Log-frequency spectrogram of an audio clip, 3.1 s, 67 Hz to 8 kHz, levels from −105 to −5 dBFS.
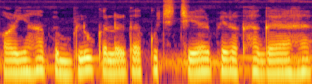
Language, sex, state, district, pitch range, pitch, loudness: Hindi, male, Bihar, West Champaran, 130-140 Hz, 130 Hz, -14 LUFS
